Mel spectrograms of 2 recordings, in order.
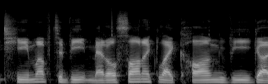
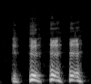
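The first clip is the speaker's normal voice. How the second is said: quick high chuckle; short laugh; 9 semitones higher, 7 dB louder than usual. Real, not acted. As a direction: break into a laugh. Laughs mid-sentence.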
